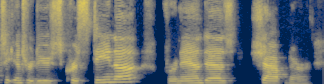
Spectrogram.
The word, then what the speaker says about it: Shapter: And I will like to introduce Christina Fernandez Shapter. It's spelled like chapter with an S.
